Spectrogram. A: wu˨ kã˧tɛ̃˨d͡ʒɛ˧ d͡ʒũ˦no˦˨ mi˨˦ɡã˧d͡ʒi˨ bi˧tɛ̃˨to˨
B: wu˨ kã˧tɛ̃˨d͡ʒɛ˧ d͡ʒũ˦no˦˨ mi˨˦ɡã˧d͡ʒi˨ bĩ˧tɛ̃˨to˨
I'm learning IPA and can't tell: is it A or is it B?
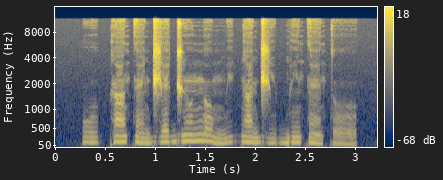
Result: B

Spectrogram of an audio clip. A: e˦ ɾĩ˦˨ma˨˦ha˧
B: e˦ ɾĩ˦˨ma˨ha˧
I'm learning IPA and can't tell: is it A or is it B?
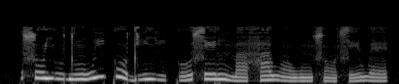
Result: B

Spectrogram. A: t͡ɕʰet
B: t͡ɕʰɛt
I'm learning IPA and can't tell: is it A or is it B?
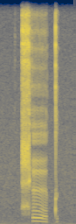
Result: A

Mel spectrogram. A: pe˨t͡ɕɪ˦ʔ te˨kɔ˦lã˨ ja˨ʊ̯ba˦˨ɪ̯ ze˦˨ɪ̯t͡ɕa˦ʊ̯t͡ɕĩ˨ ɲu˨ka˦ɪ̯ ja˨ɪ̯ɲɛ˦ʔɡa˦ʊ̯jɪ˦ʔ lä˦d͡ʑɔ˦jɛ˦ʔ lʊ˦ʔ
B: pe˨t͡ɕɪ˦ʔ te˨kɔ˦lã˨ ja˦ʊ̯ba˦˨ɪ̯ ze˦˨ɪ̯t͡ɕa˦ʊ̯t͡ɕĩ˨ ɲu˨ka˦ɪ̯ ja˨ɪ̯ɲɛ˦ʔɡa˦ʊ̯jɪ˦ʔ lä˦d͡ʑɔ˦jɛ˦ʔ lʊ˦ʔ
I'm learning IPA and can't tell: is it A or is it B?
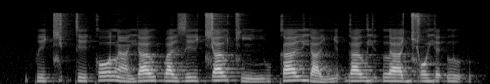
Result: B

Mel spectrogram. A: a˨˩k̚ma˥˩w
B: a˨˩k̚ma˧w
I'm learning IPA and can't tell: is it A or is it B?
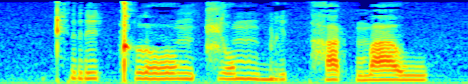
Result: B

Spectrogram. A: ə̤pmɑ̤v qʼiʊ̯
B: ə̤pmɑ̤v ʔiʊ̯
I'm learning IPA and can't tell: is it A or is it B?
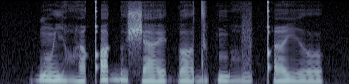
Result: A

